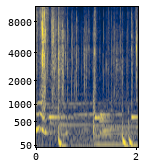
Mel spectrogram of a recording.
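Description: Background music with a beat: held melody notes over kick-drum thumps and crisp percussion.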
